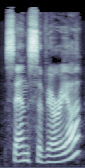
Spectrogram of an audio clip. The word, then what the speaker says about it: Sansevieria: She said she recently bought a nice-sized Sansevieria. – That's the one. – That's the one? Did I say it right? – That's right.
